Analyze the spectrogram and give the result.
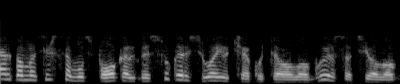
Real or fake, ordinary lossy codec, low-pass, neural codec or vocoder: fake; MP3, 48 kbps; 7.2 kHz; codec, 16 kHz, 8 kbps, FreqCodec, smaller model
